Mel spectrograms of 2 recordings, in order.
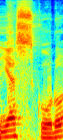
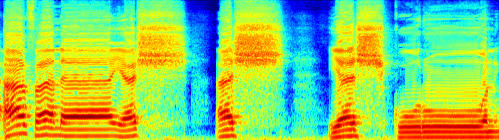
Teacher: huruf shin ada sifat tafasyi, yaitu intisyarus sauti fil fam, yaitu menyebarnya suara di dalam mulut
